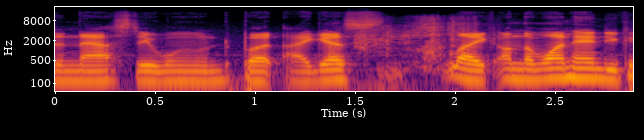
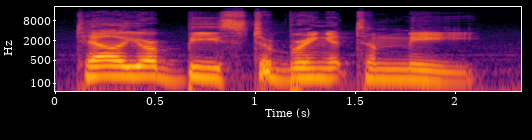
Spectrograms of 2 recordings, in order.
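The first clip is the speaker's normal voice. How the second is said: loud, raised voice calling out to be heard; 3 semitones higher, 6 dB louder than usual. Voicing a soldier stepping closer and demanding: crying out. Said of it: "he cries out".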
